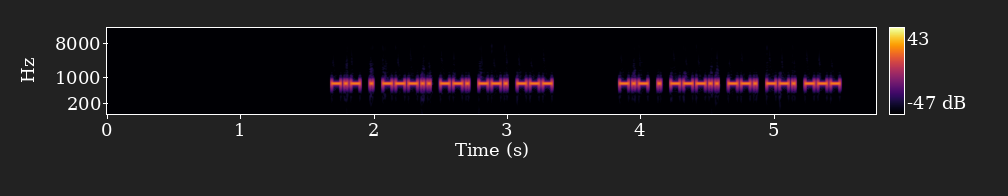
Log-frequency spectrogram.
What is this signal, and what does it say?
Morse code, heard as a keyed tone, about 52 wpm, 700 Hz. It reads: KE8GGO KE8GGO
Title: USA Call Signs - 6 Characters - Repeated 2x - 50wpm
